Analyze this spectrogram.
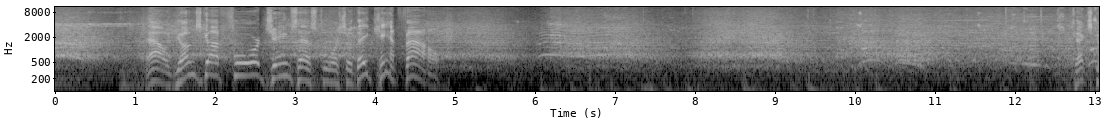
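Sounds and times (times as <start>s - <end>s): arena crowd noise: 0.0s - 13.0s.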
